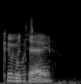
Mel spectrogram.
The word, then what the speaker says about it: Kumite: but it's the Red Bull, how do you pronounce that? Kumite.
